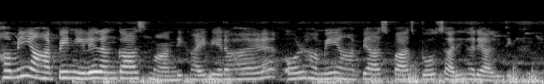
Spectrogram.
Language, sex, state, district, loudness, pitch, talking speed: Hindi, female, Punjab, Pathankot, -15 LUFS, 275 Hz, 240 wpm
